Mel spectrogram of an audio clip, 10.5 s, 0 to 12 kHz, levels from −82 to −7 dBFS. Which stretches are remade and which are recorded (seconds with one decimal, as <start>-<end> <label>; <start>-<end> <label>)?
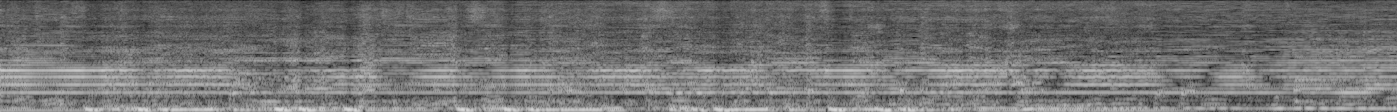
0.0-0.8 recorded; 0.8-2.7 remade; 2.7-4.2 recorded; 4.2-6.2 remade; 6.2-7.1 recorded; 7.1-8.6 remade; 8.6-10.5 recorded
